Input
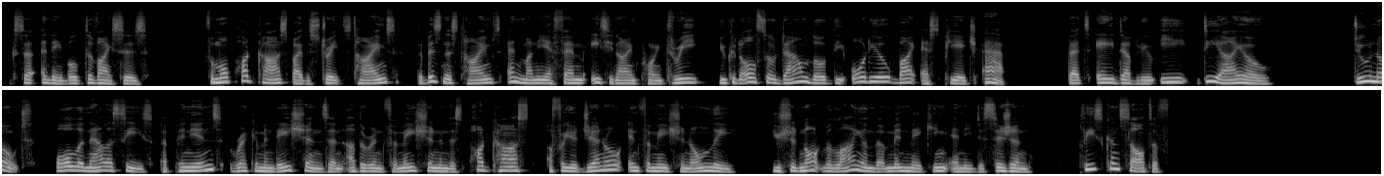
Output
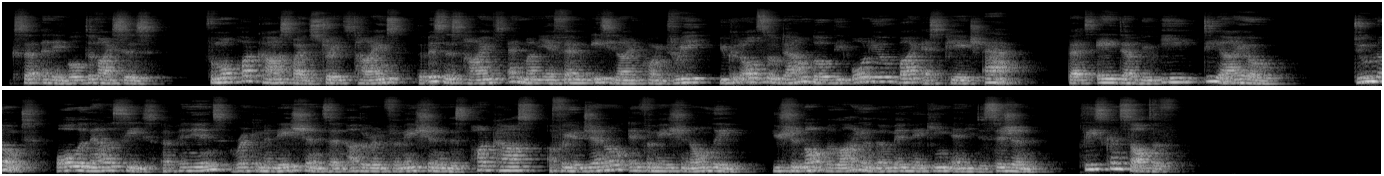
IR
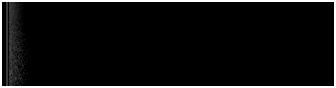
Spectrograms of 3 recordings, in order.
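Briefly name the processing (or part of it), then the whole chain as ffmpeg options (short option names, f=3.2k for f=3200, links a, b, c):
bathroom: -filter_complex "[1:a]atrim=start_sample=2205[a];[0:a][a]afir=irnorm=-1:irlink=0,lowshelf=f=230:g=-3.5,volume=3.5dB"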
